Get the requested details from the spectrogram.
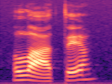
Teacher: вимовляємо з наголосом на перший склад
